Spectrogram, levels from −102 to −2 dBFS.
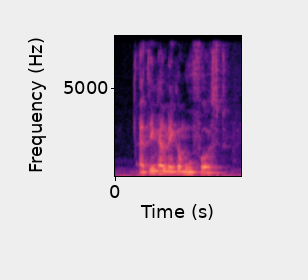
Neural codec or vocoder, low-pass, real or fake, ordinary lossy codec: codec, 16 kHz, 16 kbps, FunCodec, trained on LibriTTS, 50 frames a second; none; fake; none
